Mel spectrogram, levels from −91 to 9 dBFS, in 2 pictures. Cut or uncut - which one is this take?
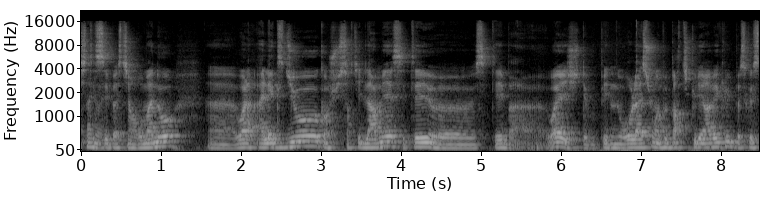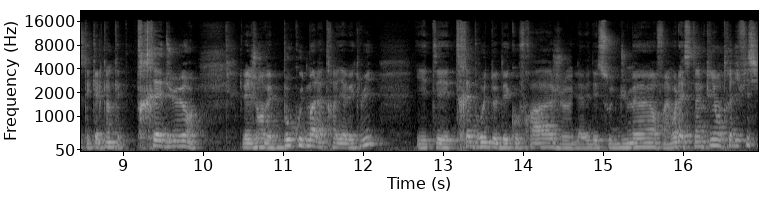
cut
